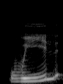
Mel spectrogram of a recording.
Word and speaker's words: huile: Alors, donc, le mot will, c'est un nom féminin, un singulier, mais ce nom commence par un H muet.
